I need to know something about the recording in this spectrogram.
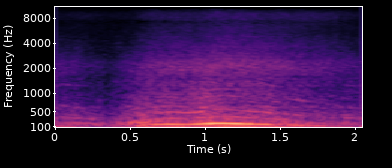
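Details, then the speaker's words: Mercedes SL600 V12 with an overhauled throttle body for an ASR fault, known intake vacuum leaks: a light gas-pedal blip makes the pitch rise smoothly and settle quickly without stumbling, healthy throttle response. "I have a bunch of vacuum leaks I know it and I already smoked it and I know that I have a problem there but other than that there's your acceleration very happy"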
